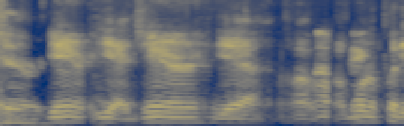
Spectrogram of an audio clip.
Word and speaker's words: Jaron: all, I want to I want to actually tell y'all how to pronounce my name because a lot of people get it mixed up a lot. It's been happen to me since I was born, bro. Um, my name is Jiren.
